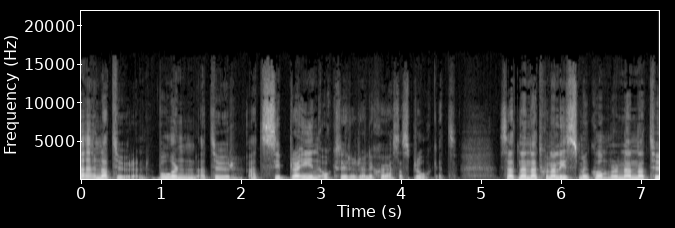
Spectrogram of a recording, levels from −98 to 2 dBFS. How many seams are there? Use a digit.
0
